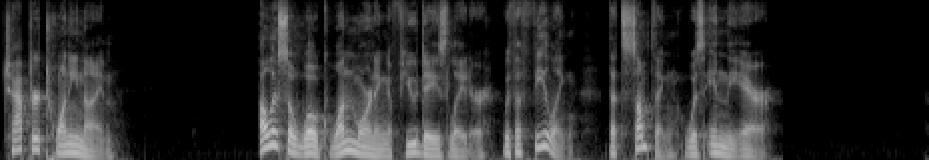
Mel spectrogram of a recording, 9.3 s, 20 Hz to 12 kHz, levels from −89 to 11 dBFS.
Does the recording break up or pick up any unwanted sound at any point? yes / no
no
